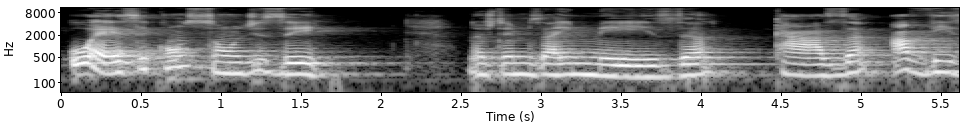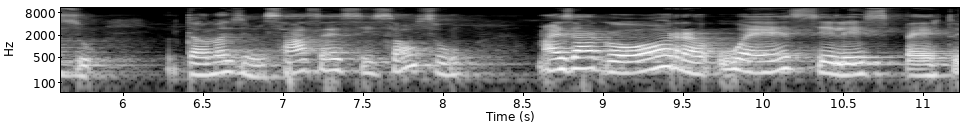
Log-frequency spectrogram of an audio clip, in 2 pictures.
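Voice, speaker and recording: A woman's voice: medium pitch, creaky. Brazilian woman teacher in an echoey room. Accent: Brazilian Portuguese. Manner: slow, patient explaining to children, drawing out examples. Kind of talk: recorded classroom lesson. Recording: echoey room with long reverb.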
